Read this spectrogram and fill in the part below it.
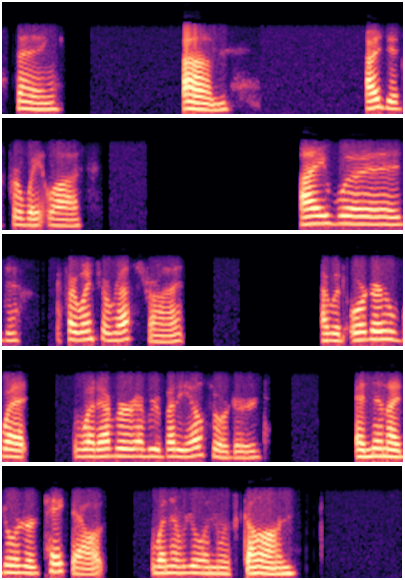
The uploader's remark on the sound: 100 Pounders Phone Meeting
